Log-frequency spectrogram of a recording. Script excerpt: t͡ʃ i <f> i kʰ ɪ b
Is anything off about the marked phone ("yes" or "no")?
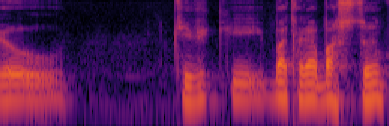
yes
